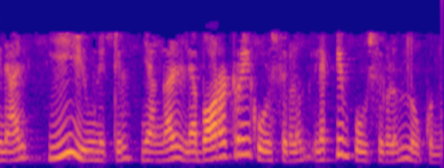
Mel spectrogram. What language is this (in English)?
Malayalam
